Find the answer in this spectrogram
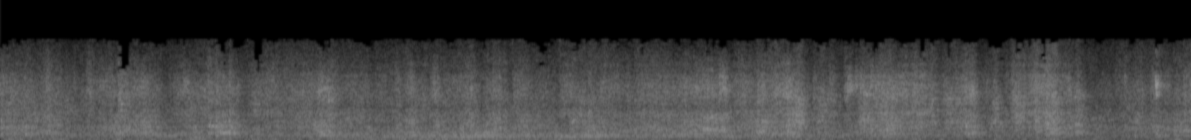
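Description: Freight train of coal cars rolling past close by: a steady rumble of steel wheels on rail, with faint wheel clicks running through it.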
